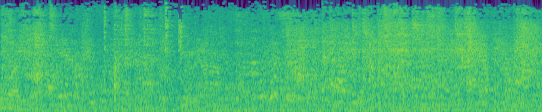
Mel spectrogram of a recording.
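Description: A metal spoon scrapes and clinks against a metal bowl.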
